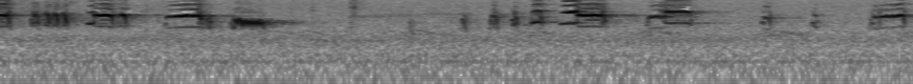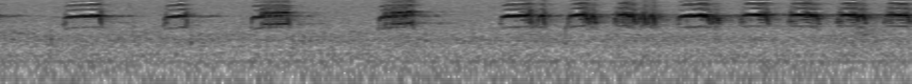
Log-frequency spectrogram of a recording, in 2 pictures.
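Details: Hwamei, designated a specified invasive alien species in Japan, sings bursts of high, clipped whistles and chirps, with clusters of quick notes separated by brief pauses against a low rumbling background.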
